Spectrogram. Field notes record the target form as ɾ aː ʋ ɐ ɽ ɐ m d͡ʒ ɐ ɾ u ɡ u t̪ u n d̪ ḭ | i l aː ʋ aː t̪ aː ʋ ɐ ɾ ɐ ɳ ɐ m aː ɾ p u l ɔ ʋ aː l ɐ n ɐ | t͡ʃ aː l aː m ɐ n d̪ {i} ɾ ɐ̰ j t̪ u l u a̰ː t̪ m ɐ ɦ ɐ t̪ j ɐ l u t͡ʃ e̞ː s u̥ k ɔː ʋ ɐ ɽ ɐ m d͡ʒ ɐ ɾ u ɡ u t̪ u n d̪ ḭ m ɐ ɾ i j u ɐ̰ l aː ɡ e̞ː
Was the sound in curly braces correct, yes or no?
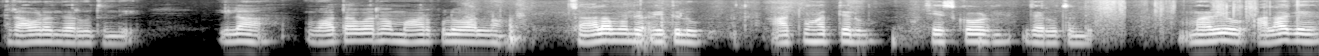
yes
